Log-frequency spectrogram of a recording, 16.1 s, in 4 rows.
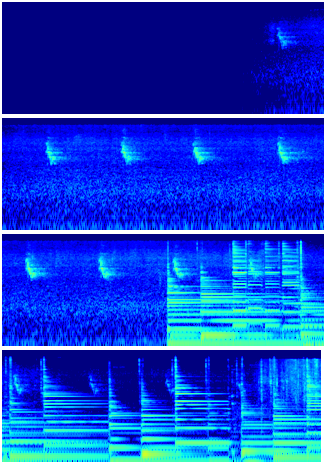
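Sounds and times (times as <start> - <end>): low outdoor hum: 2.9 - 12.3
bird chirping: 3.3 - 3.8, 4.5 - 14.8
guitar music: 10.1 - 16.0.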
